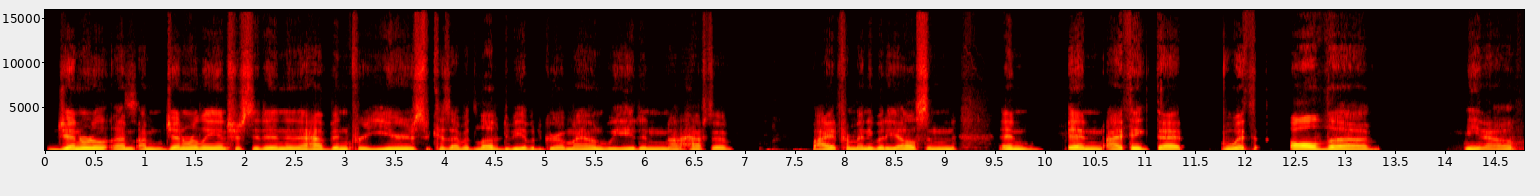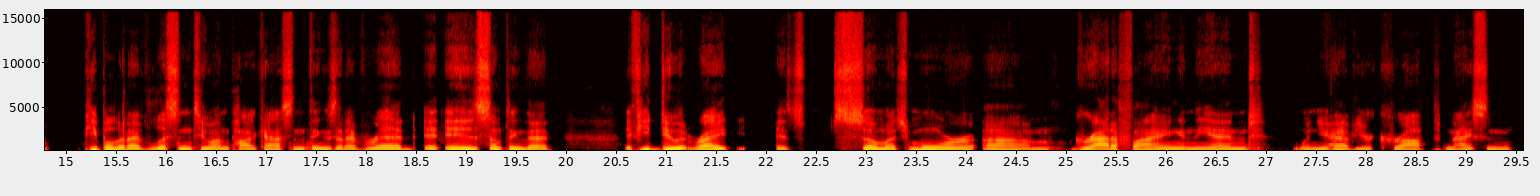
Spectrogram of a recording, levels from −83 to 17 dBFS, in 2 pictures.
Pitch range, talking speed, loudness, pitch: 90-105 Hz, 165 wpm, -23 LUFS, 100 Hz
